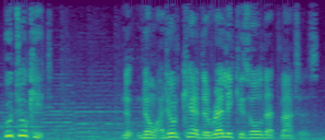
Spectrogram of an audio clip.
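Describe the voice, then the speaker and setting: An actor playing a driven, scholarly relic seeker of ancient Egypt in a video game, speaking formally and with earnest intensity. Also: male voice, a little high, animated, brisk, natural voice. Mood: urgent excitement. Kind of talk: video game cutscene acting. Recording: game music behind the voice.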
